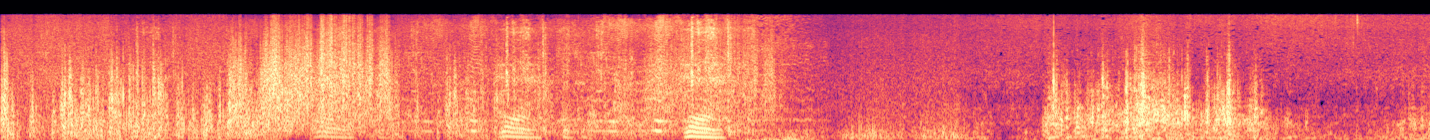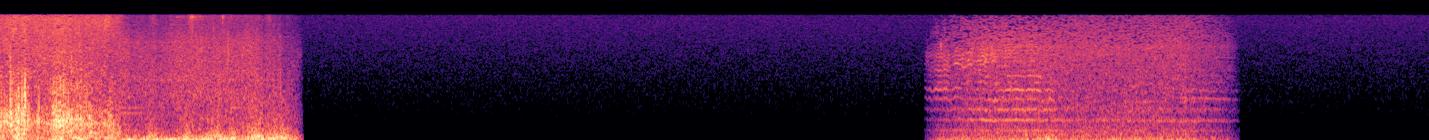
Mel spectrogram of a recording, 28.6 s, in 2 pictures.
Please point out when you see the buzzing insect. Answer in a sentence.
You can hear the buzzing insect from 0.2 to 8.2 s and from 23.6 to 26.6 s.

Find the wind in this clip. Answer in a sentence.
You can hear the wind from 0.0 to 17.3 s.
